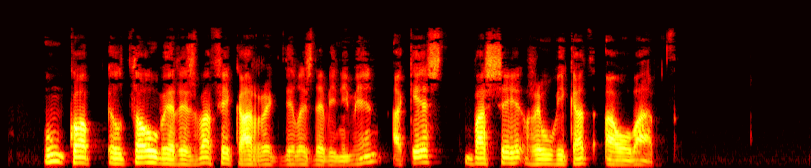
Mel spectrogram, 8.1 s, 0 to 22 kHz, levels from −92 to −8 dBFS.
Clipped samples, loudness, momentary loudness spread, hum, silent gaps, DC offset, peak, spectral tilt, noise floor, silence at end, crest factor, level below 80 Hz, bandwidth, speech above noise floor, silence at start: under 0.1%; -22 LUFS; 12 LU; none; none; under 0.1%; -2 dBFS; -5.5 dB/octave; -82 dBFS; 1.6 s; 22 dB; -60 dBFS; 11 kHz; 60 dB; 0.45 s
